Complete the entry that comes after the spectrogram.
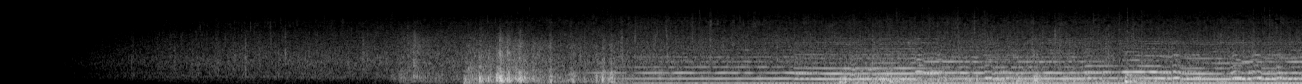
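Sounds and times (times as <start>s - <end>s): rain hiss: 0.4s - 13.0s
thunder rumble: 3.9s - 13.0s.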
